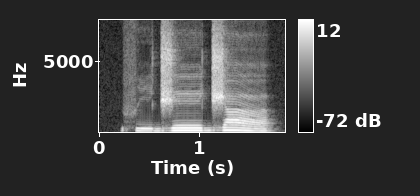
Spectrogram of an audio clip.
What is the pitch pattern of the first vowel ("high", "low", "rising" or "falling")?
low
